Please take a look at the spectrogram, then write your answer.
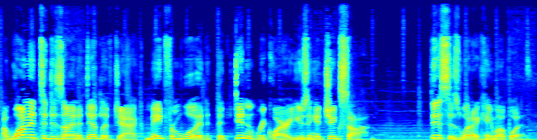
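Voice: medium pitch, expressive, normal speed, fairly bright tone, soft background music. A DIY channel host giving a plain, practical, step-by-step tutorial voice-over.

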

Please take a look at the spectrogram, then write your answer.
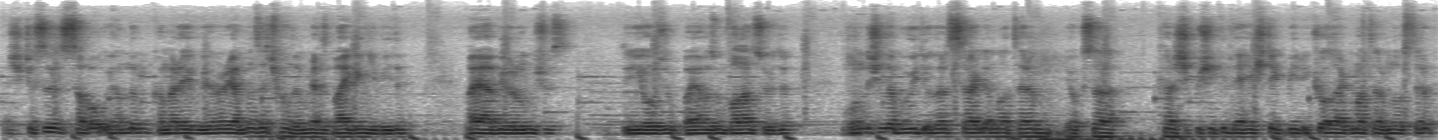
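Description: Low, flat, slightly robotic-sounding man vlogging. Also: moderate pace. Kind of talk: casual vlog chat to viewers. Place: indoors in a holiday flat, at table and kitchen. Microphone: camera on a tripod, some distance away. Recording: roomy echo, distant mic, music underneath. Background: music.

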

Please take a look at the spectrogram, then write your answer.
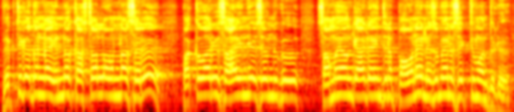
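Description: A man's voice: extremely high pitch, fast, a little mellow. A man narrating scripted political commentary in a sarcastic, mocking tone, repeating taunts.

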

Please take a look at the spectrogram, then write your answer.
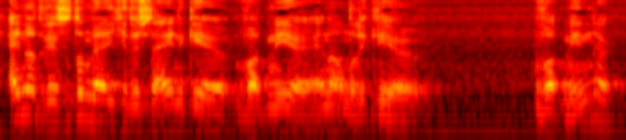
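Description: A man's voice: mid-range voice, lively intonation, normal speed, a little hiss or hum, rough recording. A man who stutters answering radio interview questions, hesitant and reflective, with sound repetitions. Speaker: interview guest.

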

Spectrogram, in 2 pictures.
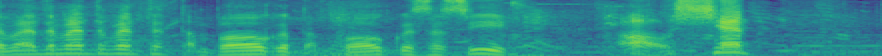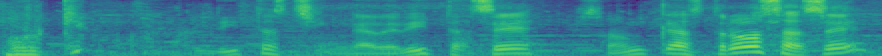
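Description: Lively Mexican man commenting on gameplay. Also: a little high. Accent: Mexican Spanish. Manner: animated, swears often, keeps addressing viewers as "muchachos". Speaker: gameplay streamer.

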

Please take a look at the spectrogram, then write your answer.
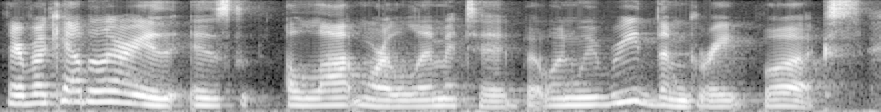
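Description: A middle-aged woman, a guest on a panel, speaks earnestly and explains things in a casual round-table discussion. She sits at a round table in a living room, picked up by a table-mounted microphone. Her voice is medium-pitched and animated, at a moderate pace.

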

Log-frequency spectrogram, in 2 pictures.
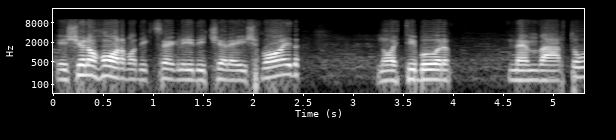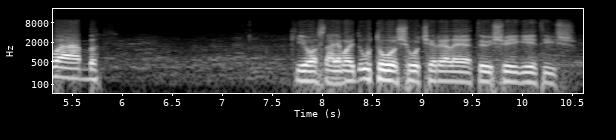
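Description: A man's voice: mid-range voice, long pauses. A man giving live football commentary, moving between naming the play and analysing the match.

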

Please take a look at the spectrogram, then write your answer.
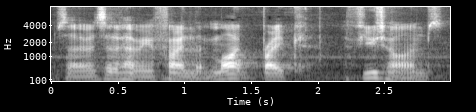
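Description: With a low voice at normal speed, a man offers unscripted commentary while working at his indoor repair bench, sometimes muttering under his breath. He's a phone repair technician and video host, and background noise is clearly audible.

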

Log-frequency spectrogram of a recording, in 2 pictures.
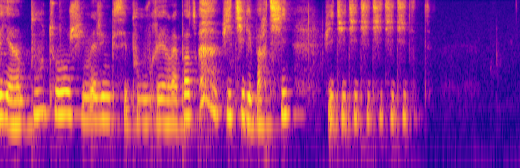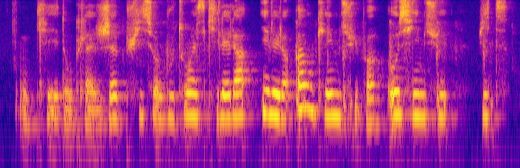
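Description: A woman's voice: fairly high pitch, warm tone. Chatty woman narrating her gameplay. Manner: chatty, self-mocking, talks to viewers. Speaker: gaming video creator. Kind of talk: gameplay commentary.

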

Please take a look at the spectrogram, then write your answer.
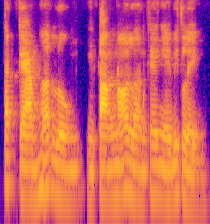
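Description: A man's voice: fairly low pitch, fairly even intonation, normal speed, fairly bright tone. A man hosting a study group, chatting casually and rambling, often repeating his words.

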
